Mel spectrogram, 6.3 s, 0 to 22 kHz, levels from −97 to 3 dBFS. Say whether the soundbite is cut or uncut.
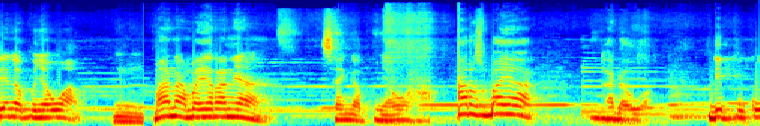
cut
